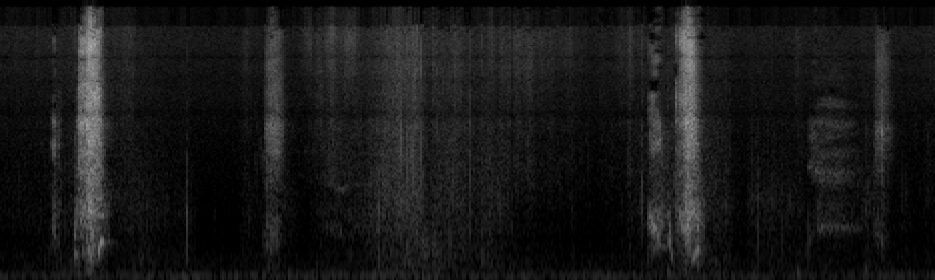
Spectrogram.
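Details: Sneezes set off by chhinkni: two strong, explosive sneezes, each with a sharp intake before the burst, with quiet breathing between them.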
